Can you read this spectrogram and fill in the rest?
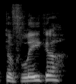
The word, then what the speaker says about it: De Vlieger: I have interviewed him and he taught me how to say his name and I've forgotten. Hurt de Vlieger? De Vlieger? – Yep.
